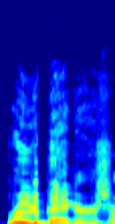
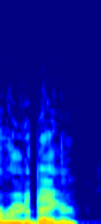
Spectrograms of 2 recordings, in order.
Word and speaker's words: rutabaga: You ever had a rutabaga? – I don't think I have. And it's more commonly pronounced rutabaga. – Rutabaga. You know, rutabaga. That's what they say in Kentucky.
